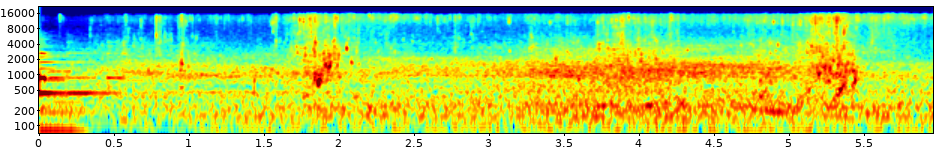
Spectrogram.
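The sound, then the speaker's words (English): Soft, steady water sounds wash and ripple as the Ottawa River gently laps the shoreline at Gatineau, with a couple of brief splashy swishes rising out of the continuous murmur; no voices are heard. “The Ottawa River today is gently lapping the Gatineau shoreline, but just a short time ago, it was devastating to the people here.”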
